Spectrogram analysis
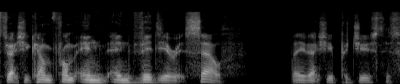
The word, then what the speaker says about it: Nvidia: sort of say is Nvidia or Nvidia something is what I've heard a couple of ways of saying it, but I think I'll try to say Nvidia if I can.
